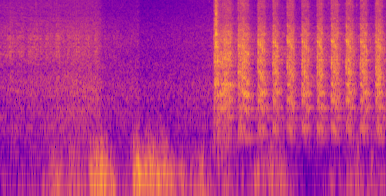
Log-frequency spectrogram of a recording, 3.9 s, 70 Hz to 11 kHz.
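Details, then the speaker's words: Subaru RS Liberty AWD turbo manual, parked for 10 years with dirt and mice nests: starter cranks steadily about two turns per second but the engine won't fire; owner thinks it may be starting to unblock the injectors, unsure. "it sounds like it's starting to unblock the injectors or something I don't know"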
